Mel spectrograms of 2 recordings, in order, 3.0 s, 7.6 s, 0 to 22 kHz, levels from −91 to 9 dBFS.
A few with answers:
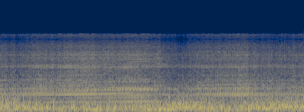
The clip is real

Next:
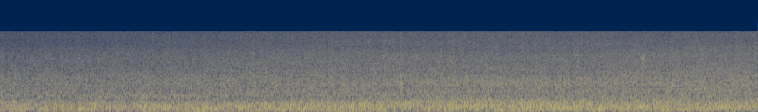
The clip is real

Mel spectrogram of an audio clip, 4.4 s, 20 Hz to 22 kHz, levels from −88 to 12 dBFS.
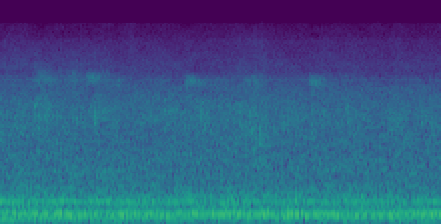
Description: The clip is fake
